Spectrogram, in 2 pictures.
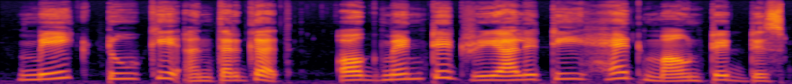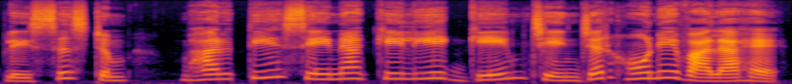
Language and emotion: Hindi, neutral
